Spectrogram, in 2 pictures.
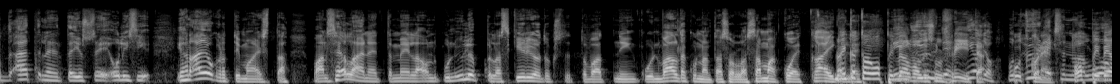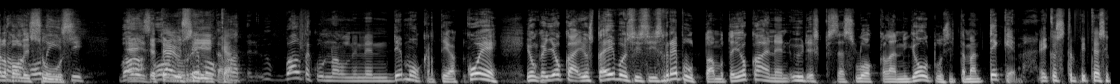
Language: Finnish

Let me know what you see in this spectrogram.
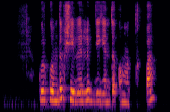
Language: Kazakh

